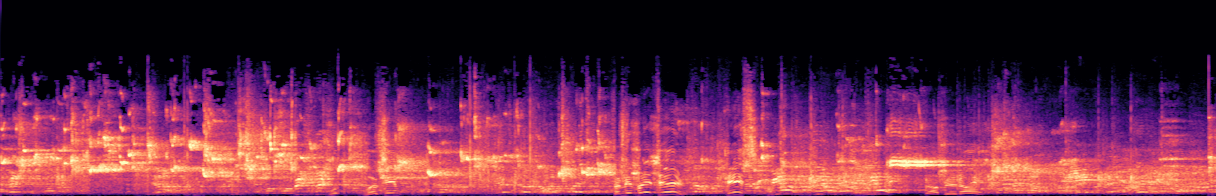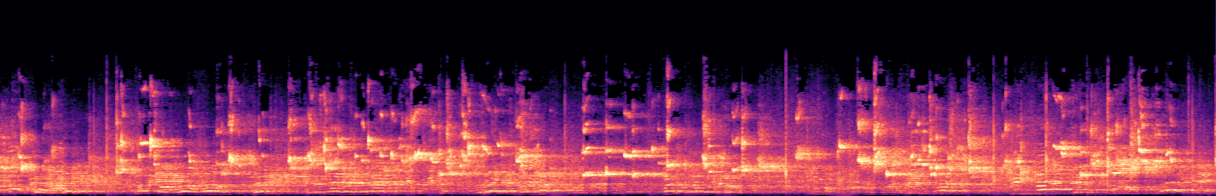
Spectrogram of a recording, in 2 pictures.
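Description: Basketball game on a wooden court: the ball bouncing as it is dribbled, many short sharp strikes, over players and spectators calling out, all echoing in a large sports hall.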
